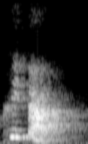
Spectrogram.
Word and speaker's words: खिताब: खिताब तो यहाँ पर हम प्रोनाउंस करते समय अच्छा गौर से कॉन्सेंट्रेट कीजिए कि मैं किताब कह रही हूँ या खिताब। सो यह किताब और खिताब यहाँ पर डिफरेंस देखिए प्रोनाउंस करने में, लिखने में भी अलग है और उसे प्रोनाउंस करने में भी डिफरेंट साउंड आता है।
